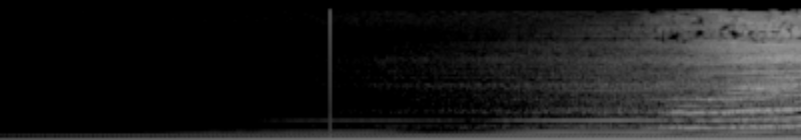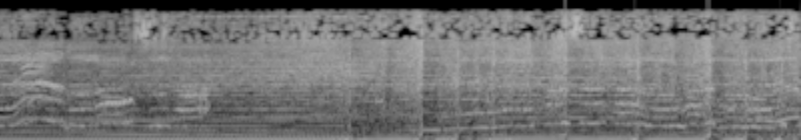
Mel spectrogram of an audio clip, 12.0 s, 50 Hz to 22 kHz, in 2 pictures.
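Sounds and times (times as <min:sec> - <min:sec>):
reversed low chord: 0:00.9 - 0:12.0.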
